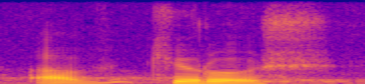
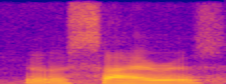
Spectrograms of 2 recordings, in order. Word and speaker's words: Kurush: I mean, if you read the story if you read in Herodotus the story of Kurush, Cyrus.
